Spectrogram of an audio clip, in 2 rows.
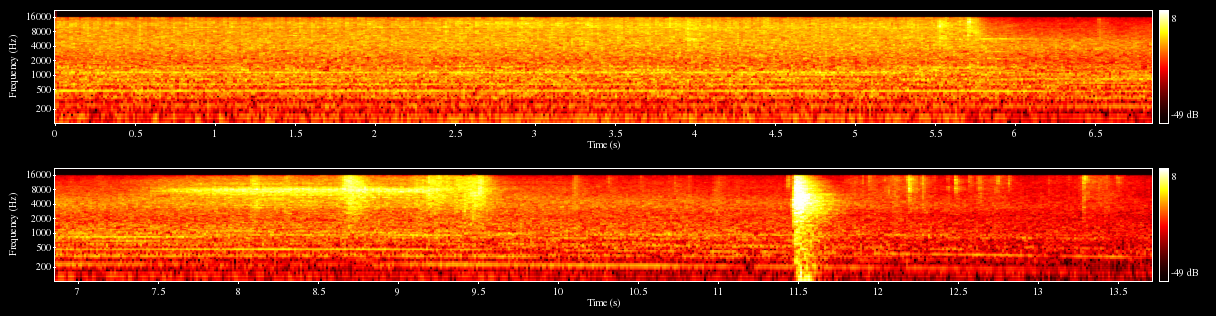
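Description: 2011 Mercedes-Benz C300's V6 engine idling, then switched off about six seconds in; its steady hum falls slowly in pitch afterwards as it winds down. A single sharp knock near the end.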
